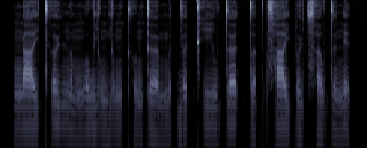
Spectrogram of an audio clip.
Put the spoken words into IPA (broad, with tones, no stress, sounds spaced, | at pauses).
ŋ aː˨˧ j t̪ʰ ɵ˧ ɥ n̪ ɐ˨˩ m ŋ o˨ w j ʊ˨˩ ŋ j ʊ˨˧ ŋ t̪ʰ ʊ˨˩ ŋ t̪ œː˨˩ m ɵ˨ t̚ j ɵ˧ t̚ kʰ iː˧ w t̪ œː˥ t̚ t̪ ɐ˨˥ k̚ t͡sʰ aː˧ j p ɵ˨˩ ɥ t͡sʰ ɐ˨˥ w t̪ ɵ˨˥ n ɪ˨˥ k̚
